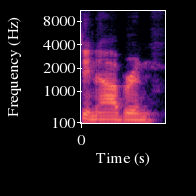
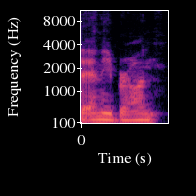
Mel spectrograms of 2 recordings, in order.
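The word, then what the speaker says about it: Enabran: So right there, he mispronounced Enabron. He said Enibron.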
